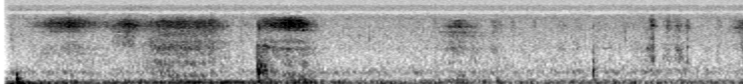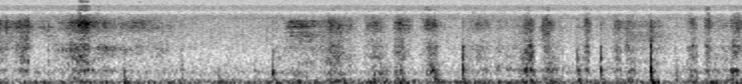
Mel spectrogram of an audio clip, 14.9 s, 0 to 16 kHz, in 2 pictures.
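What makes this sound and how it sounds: Fingertips tap and rub across the printed front of a closed, flat rectangular cardboard box of Motichoor Ladoo, a 350 g frozen dessert, as it lies on a rug. Soft, dull taps and papery scratching brushes sit under a low, muffled rumble, with a few sharper clicks standing out.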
